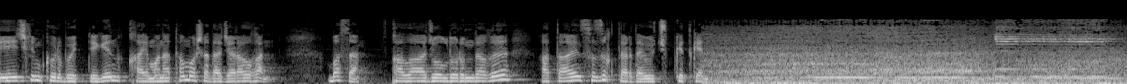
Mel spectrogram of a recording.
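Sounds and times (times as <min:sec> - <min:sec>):
speech: 0:00.0 - 0:07.6
road traffic at the intersection of Lenin and Gaparaitiev streets in Osh: 0:07.0 - 0:11.2
car horn toot: 0:09.8 - 0:11.2.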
